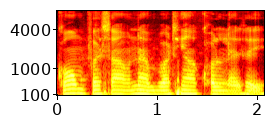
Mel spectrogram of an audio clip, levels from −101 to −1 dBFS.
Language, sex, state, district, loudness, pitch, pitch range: Maithili, male, Bihar, Purnia, -16 LUFS, 130 Hz, 130-140 Hz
